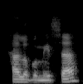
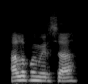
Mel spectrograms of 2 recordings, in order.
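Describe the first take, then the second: First: Greeting at a relaxed low pitch; lower register. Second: Anchor greeting pitched high. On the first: Coach shows trainee the formal tone, low register. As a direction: settle the voice down for the greeting. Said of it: "coba Mas Muslimin pakai nada bawah". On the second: Coach repeats the tone to avoid, high-pitched. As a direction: lift the whole greeting well above normal speech. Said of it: "Coba jangan pakai nada tinggi". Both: Shown as a demonstration.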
